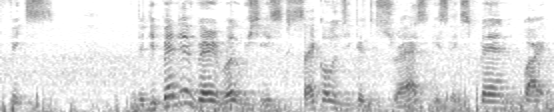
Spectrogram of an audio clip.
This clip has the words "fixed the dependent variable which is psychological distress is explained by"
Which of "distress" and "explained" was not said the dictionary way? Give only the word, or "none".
explained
